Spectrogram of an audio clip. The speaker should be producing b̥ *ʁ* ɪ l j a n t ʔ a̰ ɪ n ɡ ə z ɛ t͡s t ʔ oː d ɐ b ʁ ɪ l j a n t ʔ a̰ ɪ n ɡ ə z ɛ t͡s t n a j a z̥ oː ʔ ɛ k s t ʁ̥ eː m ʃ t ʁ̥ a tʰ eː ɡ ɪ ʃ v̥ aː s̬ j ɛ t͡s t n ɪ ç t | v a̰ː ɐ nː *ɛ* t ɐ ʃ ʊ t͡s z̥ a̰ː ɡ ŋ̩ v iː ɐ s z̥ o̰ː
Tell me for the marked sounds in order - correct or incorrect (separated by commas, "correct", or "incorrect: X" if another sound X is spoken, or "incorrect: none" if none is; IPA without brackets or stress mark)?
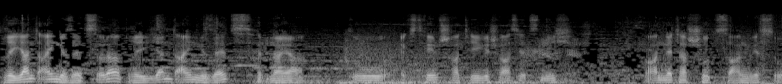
correct, correct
